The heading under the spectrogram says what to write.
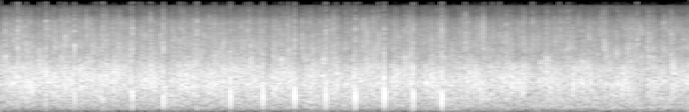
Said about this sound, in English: So let's give another round of applause.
